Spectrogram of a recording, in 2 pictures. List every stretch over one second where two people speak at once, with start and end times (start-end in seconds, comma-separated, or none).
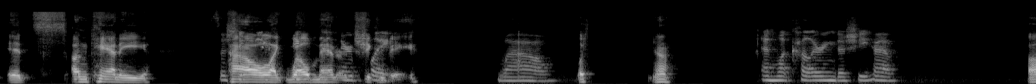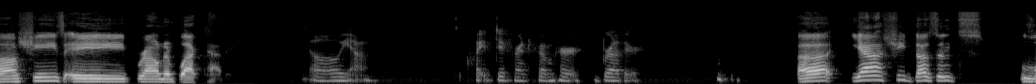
2.3-4.1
